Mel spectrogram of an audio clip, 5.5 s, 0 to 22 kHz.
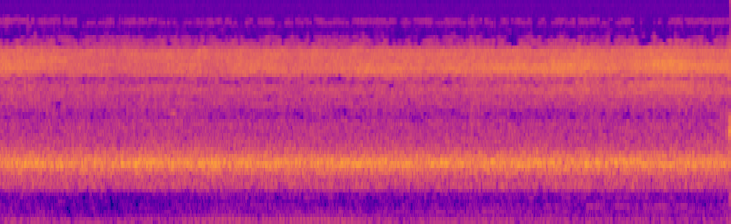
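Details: Thousands of periodical cicadas in a backyard, early afternoon on May 2, 2024, form a dense chorus, a steady, unbroken droning whine.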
